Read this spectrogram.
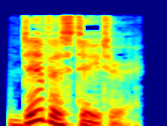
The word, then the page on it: devastator: British English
